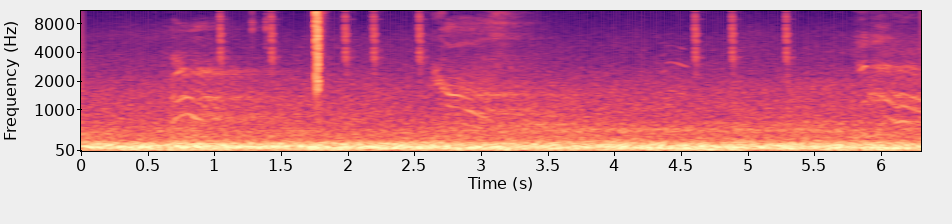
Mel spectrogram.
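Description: Menu clicks tick sharply several times.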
